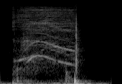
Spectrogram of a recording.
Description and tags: chair hydraulic
An office chair being lowered. Recorded with an AT4021 into a modified Marantz PMD661.
chair, office, piston, air, foley, mechanical, hydraulic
